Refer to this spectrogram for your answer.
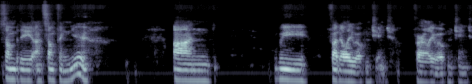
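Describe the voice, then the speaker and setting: This man talks at a very slow pace with long, frequent pauses, his fairly low pitch held in fairly even intonation. His loudness swings widely. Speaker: YouTuber hosting a livestream. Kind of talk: casual livestream talk. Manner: robotic; halting.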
